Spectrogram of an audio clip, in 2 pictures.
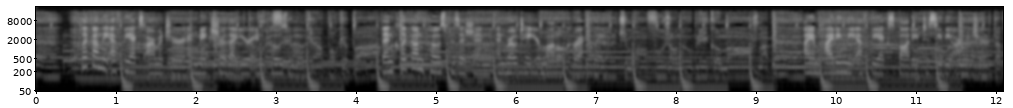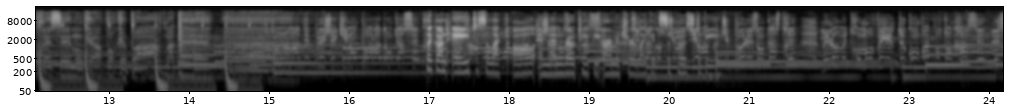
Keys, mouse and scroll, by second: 0.0-1.1 drag, 2.6 click, 3.6 click, 8.1 click, 8.6-9.4 scroll down 10, 10.6 click, 11.0 click, 11.4 click, 12.1 click, 12.5 click, 13.0 click, 13.4 click, 13.8 click, 14.3-16.0 scroll up 15, 16.0 click, 17.3 ctrl+z, 17.8 a, 18.5-18.9 scroll down 3, 19.0 scroll up 2, 20.5 click, 23.4-24.1 drag.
